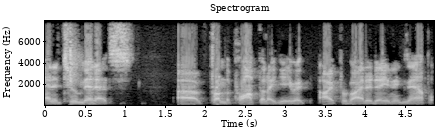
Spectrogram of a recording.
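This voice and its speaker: A man with a Canadian accent speaks at a moderate pace, his pitch very deep and low. His voice has vocal fry, and his intonation is fairly even. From Canada, Calgary. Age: 60s. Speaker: executive leadership coach. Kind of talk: interview. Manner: halting, many repetitions and fillers.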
